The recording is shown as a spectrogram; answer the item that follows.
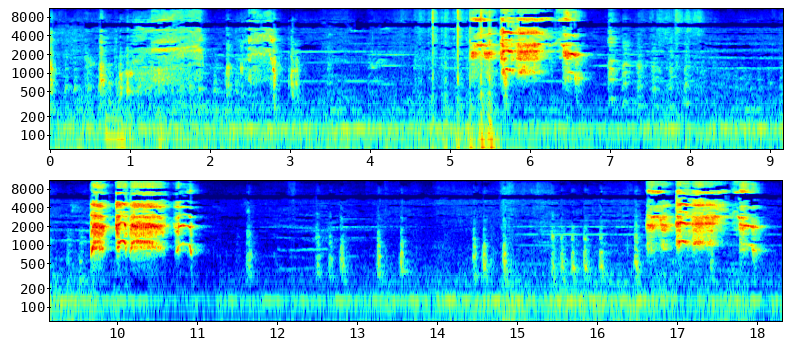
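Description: Red junglefowl rooster crowing: three loud crows, each about a second long and five to seven seconds apart, with a fainter crow about a second in.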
